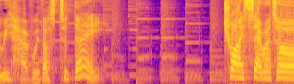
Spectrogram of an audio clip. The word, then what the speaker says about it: Triceratops: have with us today Triceratops try Sara tops can you say it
